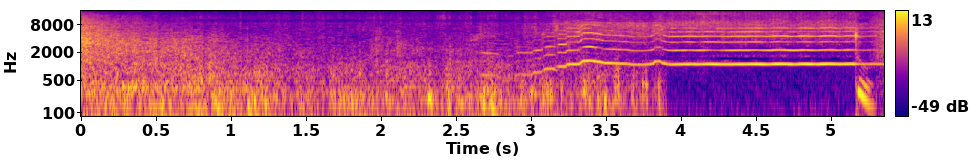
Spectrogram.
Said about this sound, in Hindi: तूफान बढ़ता ही जा रहा है।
